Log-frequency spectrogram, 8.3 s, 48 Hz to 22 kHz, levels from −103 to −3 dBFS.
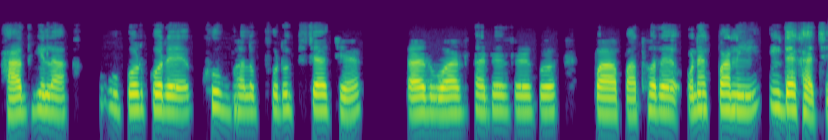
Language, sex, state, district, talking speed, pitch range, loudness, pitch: Bengali, male, West Bengal, Jhargram, 125 wpm, 160-185 Hz, -18 LUFS, 170 Hz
